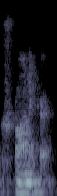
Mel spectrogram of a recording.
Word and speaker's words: Kronecker: So now you get to learn a new fun word called chronica. Chronica delta. So it's pronounced like I did roughly. No one will get mad at you if you don't do it properly.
